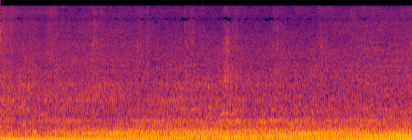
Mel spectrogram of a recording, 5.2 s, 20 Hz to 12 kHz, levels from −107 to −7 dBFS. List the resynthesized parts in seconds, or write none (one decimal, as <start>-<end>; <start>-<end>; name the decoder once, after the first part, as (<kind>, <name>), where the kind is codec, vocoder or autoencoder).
0.0-0.7 (codec, SNAC)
